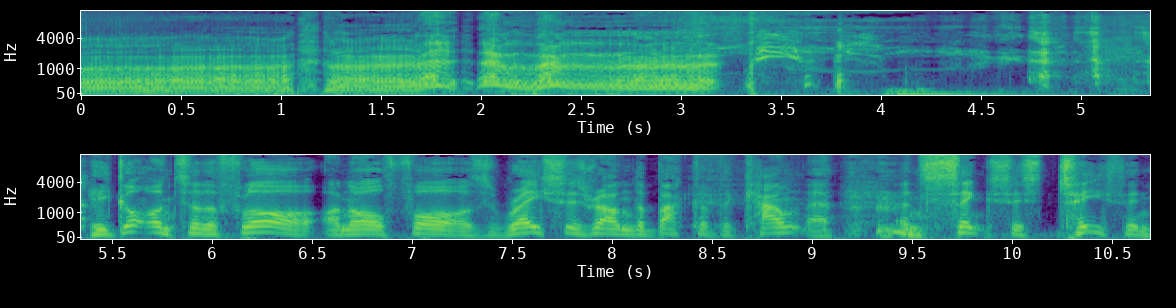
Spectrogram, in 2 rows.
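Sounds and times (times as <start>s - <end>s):
man growling like a dog: 0.0s - 3.3s
speech: 1.2s - 3.2s, 5.4s - 10.6s.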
